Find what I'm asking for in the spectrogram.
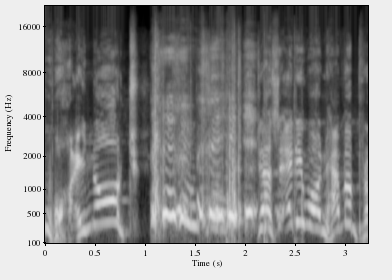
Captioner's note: giggling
